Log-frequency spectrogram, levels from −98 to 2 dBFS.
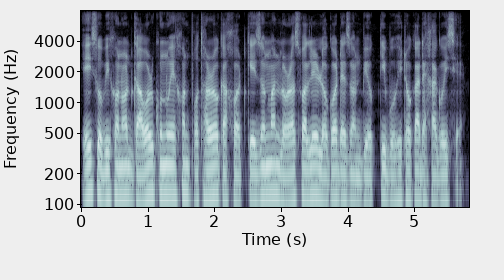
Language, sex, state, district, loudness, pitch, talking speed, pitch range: Assamese, male, Assam, Kamrup Metropolitan, -17 LUFS, 105 Hz, 165 wpm, 100-115 Hz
